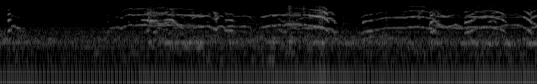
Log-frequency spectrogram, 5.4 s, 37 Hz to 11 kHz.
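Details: During a prey delivery at a peregrine falcon nest in Koszalin, Poland on 13 May 2022, the female feeds the young. Quiet start, then a run of rising-and-falling whining calls over a constant low hum.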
